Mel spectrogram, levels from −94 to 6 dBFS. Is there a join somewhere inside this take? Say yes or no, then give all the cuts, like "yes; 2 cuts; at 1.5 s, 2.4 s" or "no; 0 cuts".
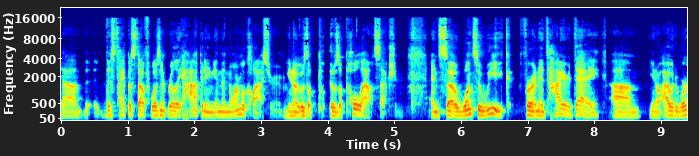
yes; 1 cut; at 8.2 s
